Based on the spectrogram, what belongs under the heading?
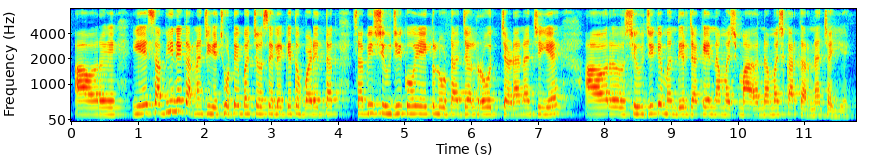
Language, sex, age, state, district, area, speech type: Hindi, female, 60+, Madhya Pradesh, Balaghat, rural, spontaneous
